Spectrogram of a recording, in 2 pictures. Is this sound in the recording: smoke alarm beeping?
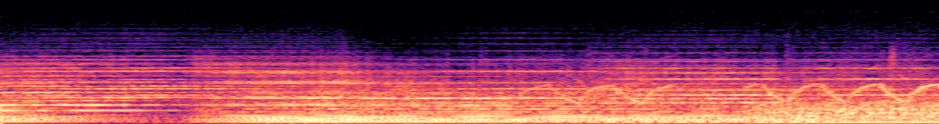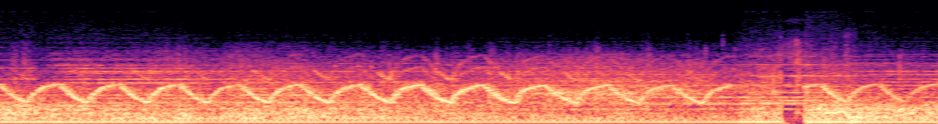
no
